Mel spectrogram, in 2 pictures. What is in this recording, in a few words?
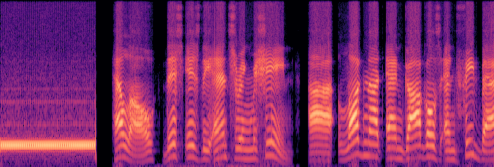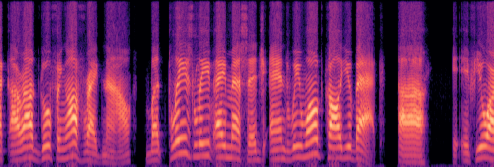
toon answering machine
